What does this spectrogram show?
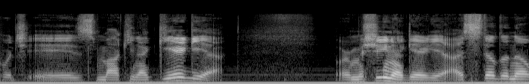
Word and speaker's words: Machina: the two it is I always called it Machina since it's similar to machine but one of the guys I follow on YouTube called him Machina so and I like that pronunciation so uh lately I've been going with makina but yeah I'm using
